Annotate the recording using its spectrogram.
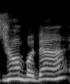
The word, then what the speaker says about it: Jean Bodin: Of course, Jean Bodin, and your pronunciation was perfect, is principally known as a political philosopher, not a natural philosopher.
